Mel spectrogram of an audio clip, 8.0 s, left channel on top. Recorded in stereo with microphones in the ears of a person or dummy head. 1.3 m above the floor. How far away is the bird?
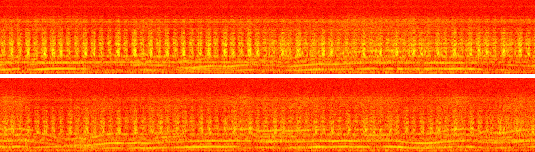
No bird in this recording.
